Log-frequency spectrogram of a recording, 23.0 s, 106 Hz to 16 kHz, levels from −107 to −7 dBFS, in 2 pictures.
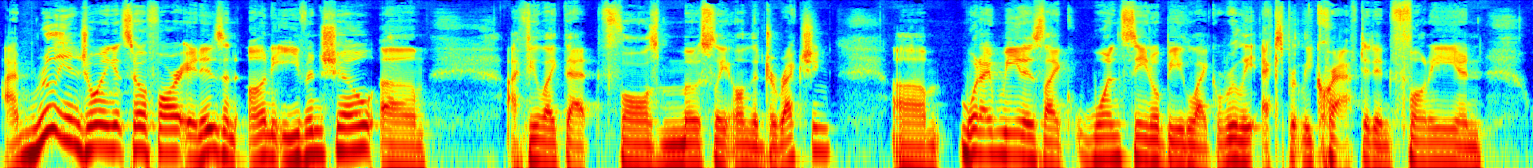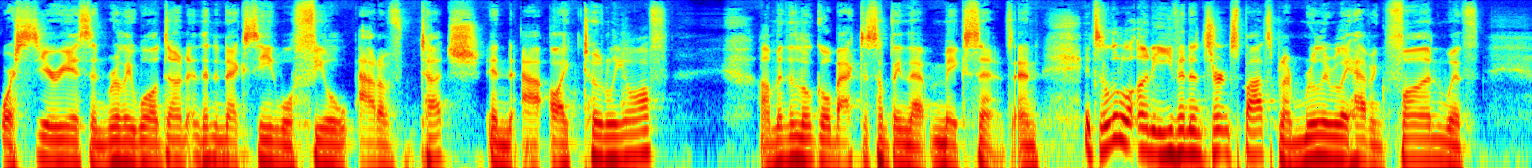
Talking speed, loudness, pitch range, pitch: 220 wpm, -18 LUFS, 110-140 Hz, 125 Hz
